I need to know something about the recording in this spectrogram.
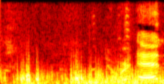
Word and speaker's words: New Britain: New Britain, if you live here. That's how you say it.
